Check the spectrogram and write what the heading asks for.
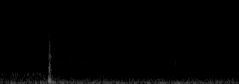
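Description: Near silence with one light, sharp tap about half a second in, a stylus against a tablet's glass screen, followed by a couple of much fainter ticks.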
